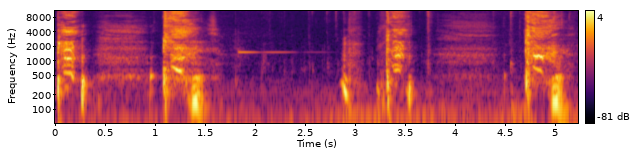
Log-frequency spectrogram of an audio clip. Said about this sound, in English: Excuse me after my cough attack.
